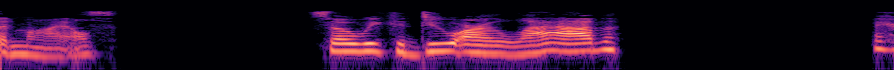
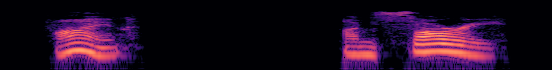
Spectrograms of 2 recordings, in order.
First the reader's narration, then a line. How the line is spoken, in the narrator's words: He said the word through gritted teeth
